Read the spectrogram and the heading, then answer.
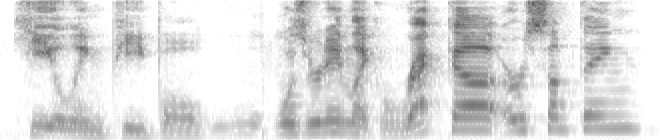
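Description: A man's voice: high-pitched, very animated, normal speed, a bit bright. A man hosting a casual podcast review, telling things emphatically and putting on mock quotes as he gives his opinions. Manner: emphatic, mock-quoting storyteller. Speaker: podcast host leading an anime review.

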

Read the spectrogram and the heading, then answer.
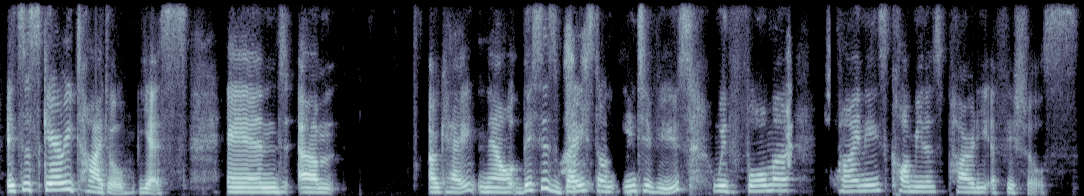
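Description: A woman's voice: medium pitch, takes it slowly. A woman with an Australian accent, speaking earnestly and emphatically as a guest telling personal stories in a conversational interview. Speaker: podcast guest, author and filmmaker.

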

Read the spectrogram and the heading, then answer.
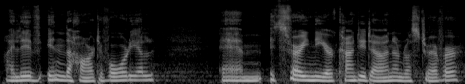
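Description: Gravelly Irish woman, calm singer guest. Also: on the low side, normal speed, big-room sound. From Ireland. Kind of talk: interview. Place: room in a monastery.

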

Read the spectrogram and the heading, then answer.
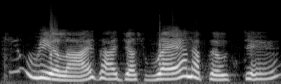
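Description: Hero's young sweetheart, 1940s radio drama: highish voice, wildly swooping, earnest, muffled recording. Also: female voice, unhurried, no room sound. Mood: amazed. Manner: expressive, earnest. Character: grateful young woman, sweetheart of the hero.

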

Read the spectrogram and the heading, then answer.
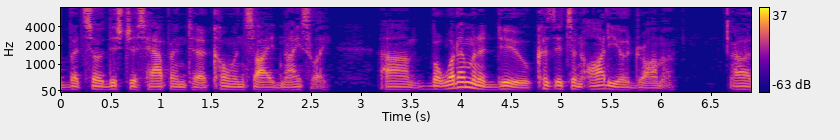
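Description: An American man hosting a podcast, talking in a casual, opinionated monologue with halting phrasing. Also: low-pitched, a little mellow, no echo, clean studio sound. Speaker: podcast host.

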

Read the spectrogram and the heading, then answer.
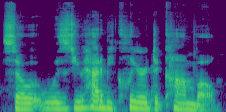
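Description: A woman in her sixties talks as an interview guest, reminiscing in a conversational way. Her voice sits a little low for a woman and the sound is very dry, with no room around it. She explains how things worked one step at a time. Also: steady tone, normal speed, darkish tone, breathy edge, no room sound. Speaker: interview guest, former college radio engineer.

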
